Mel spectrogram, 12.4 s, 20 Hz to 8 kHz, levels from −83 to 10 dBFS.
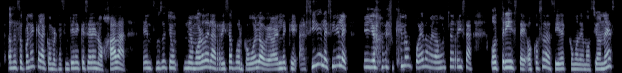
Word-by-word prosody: o 235 - +1
se 245 - +1
supone 245 +6 -2
que 280 -1 -1
la 240 -4 +3
conversación 200 0 -4
tiene 230 0 0
que 235 - -1
ser 230 +1 +1
enojada. 220 +2 +3 0.3
Entonces 235 +1 -3
yo 240 -1 -1
me 230 0 +1
muero 225 +3 +3
de 275 0 +3
la 245 -4 +3
risa 215 +3 -1
por 235 -3 -2
cómo 205 +3 0
lo 240 -3 +5
veo 190 0 0
a 200 - +2
él 220 - +3
de 230 -1 0
que: 220 -3 -2
"A 200 +1 -10
síguele, 320 - +1
síguele", 310 -1 +1 0.3
y 275 -1 0
yo: 270 - +7 0.2
"Es 275 -3 -5
que 320 - -3
no 340 -1 -2
puedo 280 +3 -1
me 260 -3 -5
da 235 - +1
mucha 260 +4 -4
risa", 280 -5 -2 0.4
o 235 +1 +4
triste 250 -5 +3
o 200 - -1
cosas 230 +6 -2
así 205 -2 +1
de 210 0 0
como 200 -1 -3
de 195 - -2
emociones 210 - 0
235 Hz, 225 wpm, -24 LUFS, 210-260 Hz, 0.4 s, yo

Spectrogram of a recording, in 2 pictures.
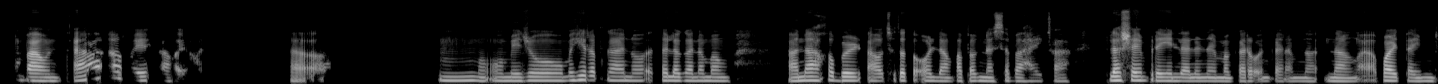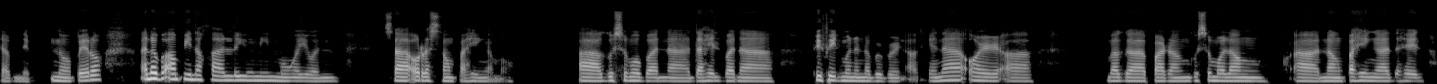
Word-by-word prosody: Compound, 170 -5 +3
ah, 185 - +4 0.4
okey, 185 -7 -4 0.2
okey, - - -8
okey, - - -22 1.0
oo. - - -7 1.1
Hmm, 180 -1 -2
oo 170 +1 -4
medyo 175 +1 0
mahirap 200 +2 -1
nga 180 -1 0
no, 175 -1 -4
at - - -8
talaga 175 -1 -1
namang, 170 -1 -2 0.6
ah, 165 +1 +2
nakaka-burnout 180 -2 +1
sa - - -12
totoo 175 - -4
lang 160 -2 -3
kapag 165 0 -3
nasa 160 -2 -2
bahay 155 -1 -5
ka. 150 - -8 0.4
La 185 - +8
siyempre 185 -3 +4
yun 165 - 0
lalo 160 0 0
na 160 0 -2
yung 155 - -2
magkaroon 155 +1 -4
ka - - -6
ng 150 0 -6
ah 145 - -9
ng 155 -2 -1
ah, - - -4
part-time 160 -3 +2
job - - -4
dib 75 - -8 0.2
no. 165 -4 0
Pero 190 +6 +3 0.4
ano 265 +3 +10
ba 275 - +6
ang 245 - +3
pinakalayunin 195 -5 +2
mo 165 0 -1
ngayon, 155 -1 -4 0.5
sa 175 -1 +4
oras 175 -4 +2
ng 160 -1 -1
pahinga 155 0 -4
mo? 150 - -16 0.7
Ah, 165 -2 +4
gusto 180 +1 0
mo 175 - +3
ba 165 -1 +1
na 155 -2 -1
dahil 170 +2 +1
ba 165 - +3
nafi-feel 160 +5 0
mo 175 - +2
na 165 - +1
na-bu-burnout 155 -1 -5
ka 160 - -5
na 195 +2 +2
or 185 -1 +2 0.2
ah, 155 -1 -3 0.8
mag 165 -1 -1
ah, 160 -1 +3
parang 160 0 +1
gusto 175 +1 0
mo 170 - +2
lang 160 -2 +1 0.3
ah, 155 -2 +3
ng 160 0 +1
pahinga 170 -2 +1
dahil 160 -1 -3
165 Hz, 160 wpm, -24 LUFS, 160-180 Hz, 1.1 s, ano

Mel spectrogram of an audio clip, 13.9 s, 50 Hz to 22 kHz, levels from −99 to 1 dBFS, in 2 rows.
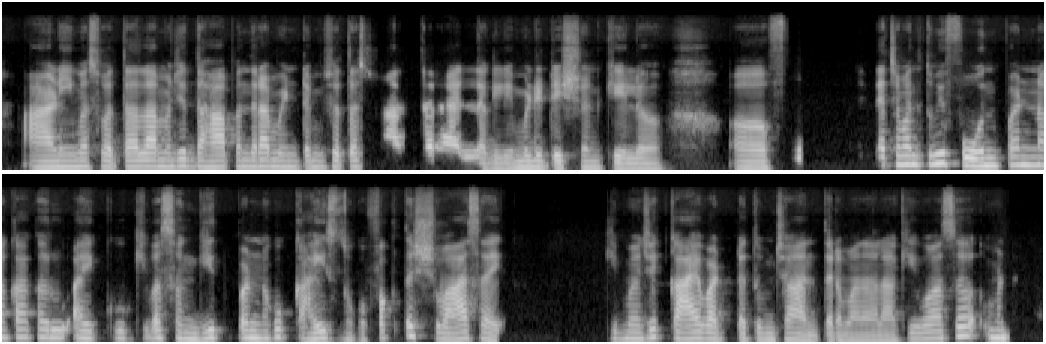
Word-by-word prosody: आणि 140 +1 +3
मग 155 - +1
स्वतःला 150 +1 +2
म्हणजे 155 +2 0
10-15 155 +2 +3
मिनिटं 150 -3 -2
मी 145 - -5
स्वतः 155 +1 -2
शांत 145 +2 -3
राहायला 135 -4 +2
लागली, 125 0 -2
मेडिटेशन 140 0 +1
केलं. 120 -3 0 0.5
अ, 140 - -4 0.2
फोन 180 - -6 0.5
त्याच्यामध्ये 205 +1 +2
तुम्ही 225 +2 +5
फोन 180 -1 +5
पण 195 0 +2
नका 185 0 -1
करू, 180 -1 +1
ऐकू 170 0 -2
किंवा 180 - -2
संगीत 165 -1 0
पण 175 -1 +3
नको, 165 +3 -2
काहीच 160 +2 0
नको. 130 -1 -9
फक्त 165 +5 -3
श्वास 155 -4 +2
ऐका 130 -5 -1 0.7
की 155 - -10
म्हणजे 155 +3 -1
काय 150 +2 +6
वाटतं 150 -2 0
तुमच्या 140 0 -1
अंतर्मनाला 125 0 -2
किंवा 150 +3 -2
असं, 165 +6 +1
म्हणतात 180 0 -1
150 Hz, 175 wpm, -25 LUFS, 140-170 Hz, 0.7 s, काय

